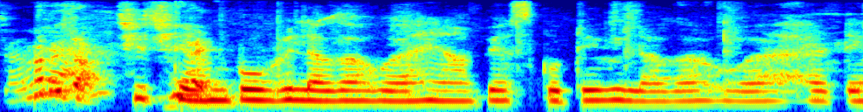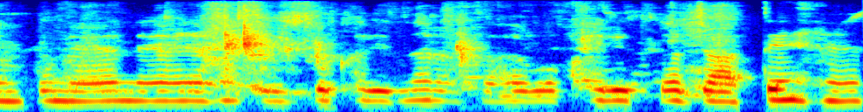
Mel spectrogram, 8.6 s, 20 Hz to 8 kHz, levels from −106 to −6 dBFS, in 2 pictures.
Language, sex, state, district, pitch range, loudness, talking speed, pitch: Magahi, female, Bihar, Gaya, 225-240 Hz, -20 LUFS, 200 wpm, 230 Hz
